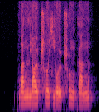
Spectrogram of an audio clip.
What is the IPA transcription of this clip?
k w a˧˥ n l j ɑ˧˥ ʊ̯ ʈ͡ʂʰ ɤ˧˥ ɕ j o̰˨˩ ʊ̯ ʈ͡ʂʰ ʊ˥˩ ŋ k a˧˥ n

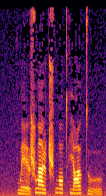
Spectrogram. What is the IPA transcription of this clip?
k w ḛ˨˩ ɪ̯ ʂ w a˥˨ ɪ̯ ʈ͡ʂʰ w ɔ˥˨ t̪ʰ j ɑ˦ ʊ̯ t̪ ṵ˨˩

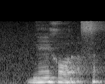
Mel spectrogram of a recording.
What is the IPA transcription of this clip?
ɡ ẽ x ɔ ɾ a̰ s

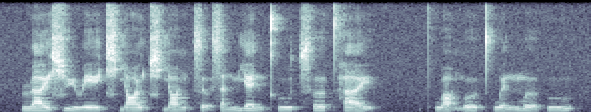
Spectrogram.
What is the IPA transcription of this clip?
ɻ a˥˧ ɪ̯ ɕ y˥˩ ɻ e˧˥ ɪ̯ t͡ɕʰ j ɑ˧˥ ʊ̯ t͡ɕʰ j ɑ˧˥ ŋ t͡s ɤ̰˨˩ s a˦ n m j ɛ˥˩ n kʰ u˧˥ t͡sʰ ɤ˥ t̪ʰ a˥˩ ɪ̯ | pʰ w ɑ̰˨˩ ŋ o˥˩ ʊ̯ t̪ʰ w ə˧˥ n m ɤ˥˩ | u˧˥

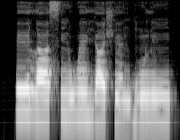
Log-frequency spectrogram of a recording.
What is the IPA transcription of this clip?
e˦ l a˧ s ĩ˧ w ɛ̃˦ j a˧ ʃ ɛ̃˨ ɡ͡b ũ˨˦ l ĩ˧

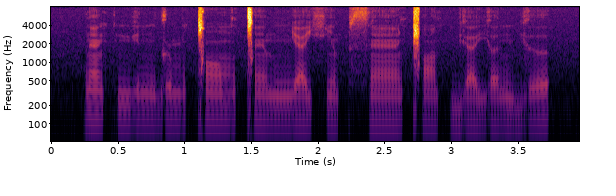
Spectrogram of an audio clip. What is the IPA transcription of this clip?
ɾ æ̃ k mʲ e n ɡ ə˞ m ǀ ɔ̃ m ǀ ɛ̃ m ɲ æ ç ɛ̃ p s æ̃ ǁ ɑ̃ t bʲ a j ɜ n bʲ ə

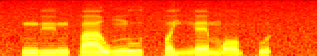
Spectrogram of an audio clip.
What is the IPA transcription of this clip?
m yː˥ m p aː˨˥ w n̪ uː˥ t̚ p ɐ˨˩ j ŋ ɛː˨˩ m ɔː˨˩ kʷ ɐ˥ k̚

